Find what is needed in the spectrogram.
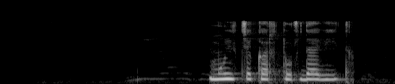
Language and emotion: Russian, neutral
